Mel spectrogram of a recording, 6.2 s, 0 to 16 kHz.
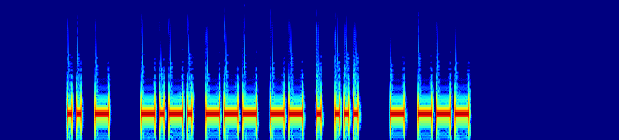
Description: Morse code, heard as a keyed tone, about 31 wpm, 700 Hz. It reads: IT COMES TO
